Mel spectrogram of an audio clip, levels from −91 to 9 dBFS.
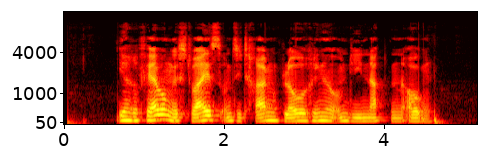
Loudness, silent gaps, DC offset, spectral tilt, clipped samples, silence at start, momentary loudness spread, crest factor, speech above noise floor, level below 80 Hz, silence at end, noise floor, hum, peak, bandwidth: -20 LUFS; none; under 0.1%; -6 dB/octave; under 0.1%; 0.7 s; 13 LU; 18 dB; 39 dB; -52 dBFS; 0.45 s; -58 dBFS; none; -2 dBFS; 11 kHz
